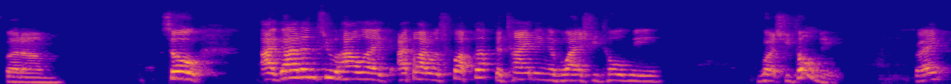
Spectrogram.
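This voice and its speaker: Profane ranting man, high voice, echoey. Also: lively intonation, a bit bright. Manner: profane, exasperated, rapid storytelling. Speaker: podcast host. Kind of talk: ranting casual chat. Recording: echoey room, distant dull mic.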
